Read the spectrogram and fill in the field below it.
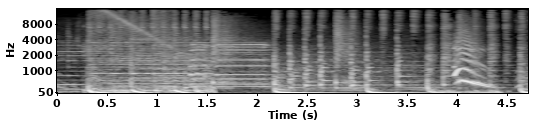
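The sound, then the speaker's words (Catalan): Loud car horns honk repeatedly over steady road traffic on the Nacional 2 highway between Sant Pol and Cabella, sustained blares overlapping with shorter toots in a busy, insistent chorus. “En fi, avui rebem el so, concretament, des de la Nacional 2, entre la bonica localitat de Sant Pol i Cabella”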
